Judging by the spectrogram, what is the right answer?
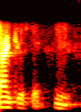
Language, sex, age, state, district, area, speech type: Tamil, male, 30-45, Tamil Nadu, Pudukkottai, rural, conversation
